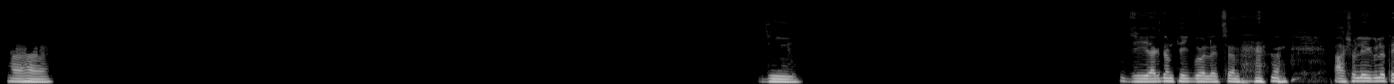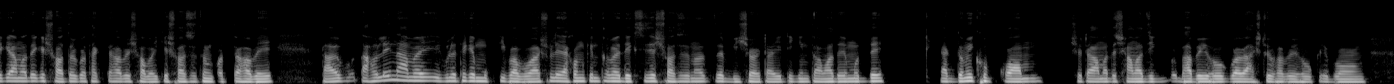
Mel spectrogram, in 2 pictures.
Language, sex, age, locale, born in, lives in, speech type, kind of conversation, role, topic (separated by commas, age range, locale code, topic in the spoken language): Bengali, male, 20-24, bn-BD, Bangladesh, Bangladesh, conversation, unstructured, none, আপনার মতে আজকাল প্রাকৃতিক দুর্যোগ কেন বেশি হচ্ছে?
